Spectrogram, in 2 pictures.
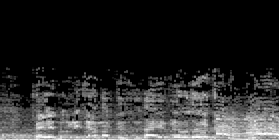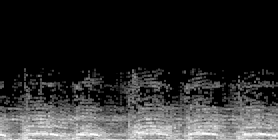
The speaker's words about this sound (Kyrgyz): Тбилисинин башкы Руставели проспектисинде уюшулган нааразылык митингине миңдеген адам чыкты.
